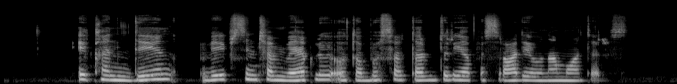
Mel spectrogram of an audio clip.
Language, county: Lithuanian, Vilnius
